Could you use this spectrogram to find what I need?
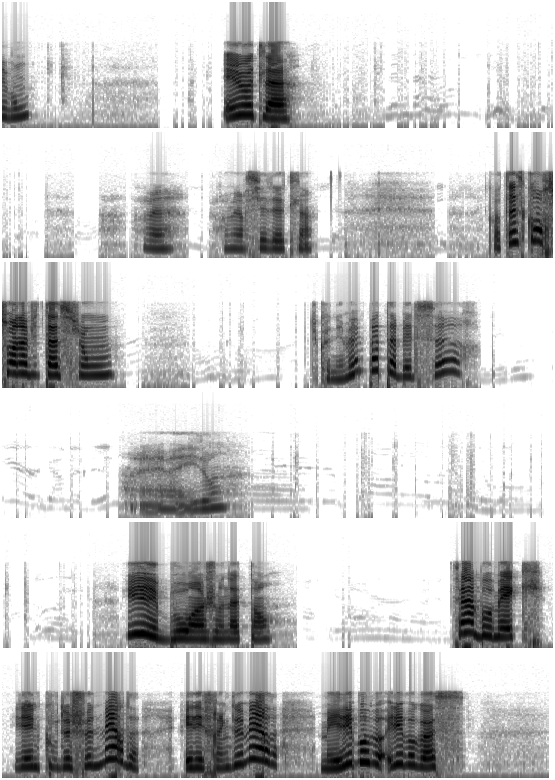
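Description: A young woman talks with animation into a close microphone, in short bursts with pauses.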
